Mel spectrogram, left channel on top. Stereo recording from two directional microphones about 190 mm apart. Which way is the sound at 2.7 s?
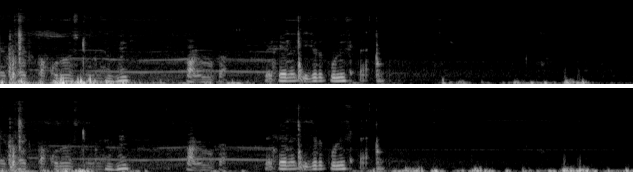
45° left (ahead or behind).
